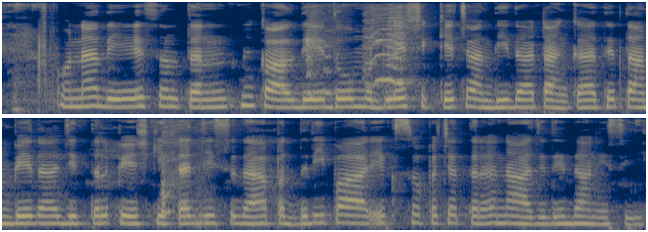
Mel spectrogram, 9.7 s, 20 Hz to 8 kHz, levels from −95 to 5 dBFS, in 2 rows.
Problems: background sounds at intervals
